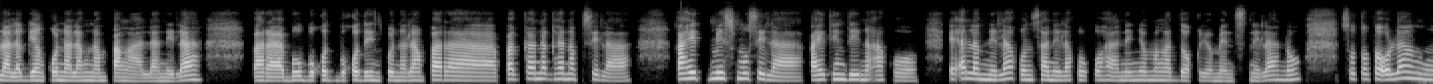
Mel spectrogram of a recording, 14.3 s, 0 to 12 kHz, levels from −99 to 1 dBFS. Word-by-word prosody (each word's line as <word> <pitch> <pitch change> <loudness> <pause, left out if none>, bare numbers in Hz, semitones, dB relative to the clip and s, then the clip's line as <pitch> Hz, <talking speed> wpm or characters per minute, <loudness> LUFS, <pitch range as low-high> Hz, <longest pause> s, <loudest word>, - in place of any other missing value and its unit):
lalagyan 160 0 +3
ko 170 0 +2
na 160 -1 +2
lang 155 0 0
ng 150 0 -2
pangalan 140 -2 +1
nila 170 +8 +2 0.5
para 155 -2 +5
bubukod-bukodin 165 0 0
ko 165 - +2
na 160 - -3
lang 165 0 +3
para 165 -3 +3
'pagka 210 +2 +2
naghahanap 215 -1 -1
sila, 150 -6 -3 0.5
kahit 230 +2 +7
mismong 230 -1 +1
sila, 155 -8 -1
kahit 190 +2 +1
hindi 195 -1 +2
na 185 - -1 0.2
ako, 150 -3 -6 0.3
eh, - - -1
alam 220 -2 +2
nila 205 +5 +1
kung 190 -1 0
saan 180 -1 0
nila 175 0 -1
kukuhanin 170 -1 -3
'yong 170 - -3
mga 170 -1 -2
documents 145 -3 -6
nila, 160 +5 -2
'no? 185 +3 -3 0.4
Sa 220 - -5
totoo 210 -1 +3
lang, 235 +2 +1
170 Hz, 160 wpm, -24 LUFS, 155-195 Hz, 0.5 s, kahit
